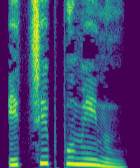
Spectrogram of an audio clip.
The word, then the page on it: ಇಚ್ಚಿಪ್ಪುಮೀನು: iccippumīnu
